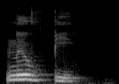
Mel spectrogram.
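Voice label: "ныв-пи", Komi, female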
